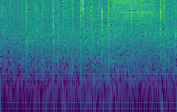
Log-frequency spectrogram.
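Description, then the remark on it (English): An audience claps together as a clap offering to the Lord, a steady, dense burst of applause, many hands overlapping into a bright, sustained patter with sharp individual claps standing out, no voices heard. “Somebody give the Lord a clap offering on that.”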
